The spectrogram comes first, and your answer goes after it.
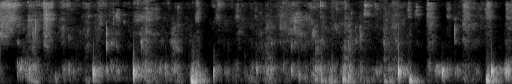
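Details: A Labrador Retriever eating a big raw chicken carcass, recorded close for ASMR: heavy, wet chomps with sharp cracking clicks and low thuds, irregular bites roughly twice a second, in a small indoor room.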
